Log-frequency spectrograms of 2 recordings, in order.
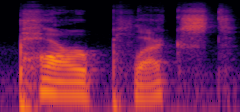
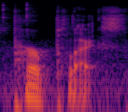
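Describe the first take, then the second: First: The first syllable sounds like 'par'. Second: The first syllable sounds like 'per'. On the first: The speaker calls it wrong. "I tried to mess up some pronunciation" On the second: The speaker calls it right. "correct pronunciation is perplexed"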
